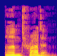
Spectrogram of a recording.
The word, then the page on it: untrodden: British English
